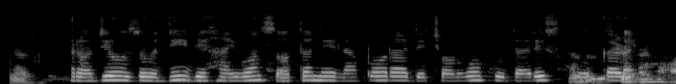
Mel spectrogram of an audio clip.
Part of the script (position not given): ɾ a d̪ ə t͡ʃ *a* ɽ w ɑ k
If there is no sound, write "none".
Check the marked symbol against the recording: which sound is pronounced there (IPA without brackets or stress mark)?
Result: ɑ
